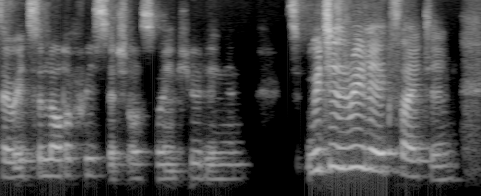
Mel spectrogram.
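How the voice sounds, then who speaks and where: A woman speaks with a French accent. Her pitch sits fairly high. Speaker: historical researcher. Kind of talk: podcast interview.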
